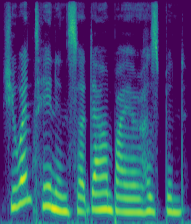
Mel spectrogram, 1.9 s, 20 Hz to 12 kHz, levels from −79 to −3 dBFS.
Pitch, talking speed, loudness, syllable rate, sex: 240 Hz, 280 wpm, -16 LUFS, 5.5 syllables/s, female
